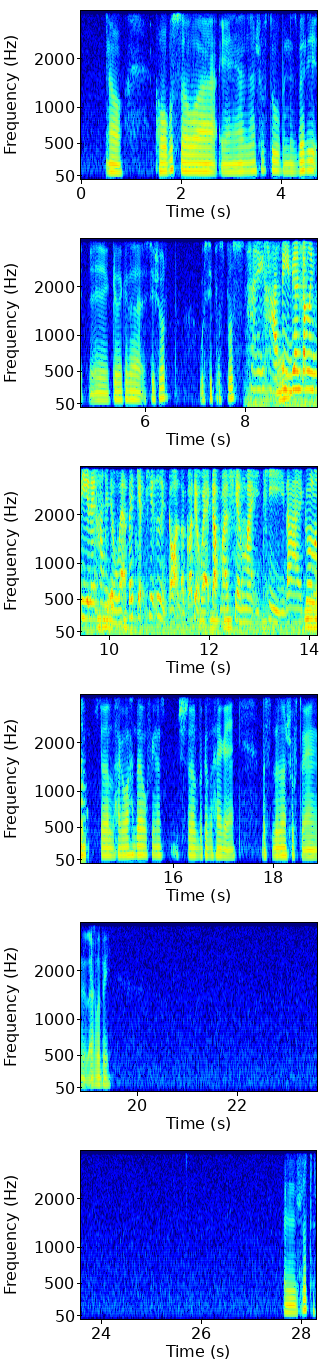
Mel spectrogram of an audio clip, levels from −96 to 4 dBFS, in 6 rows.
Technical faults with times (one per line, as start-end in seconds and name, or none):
8.56-8.83 speech suppressed in double talk
9.49-10.78 speech suppressed in double talk
11.70-13.21 speech suppressed in double talk
13.85-14.56 speech suppressed in double talk
14.28-14.32 echo leak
